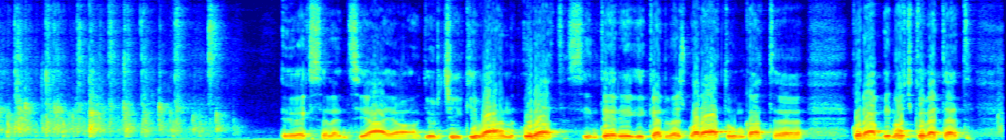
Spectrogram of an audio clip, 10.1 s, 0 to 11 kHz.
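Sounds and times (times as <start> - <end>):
audience applauding: 0.0 - 2.4.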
